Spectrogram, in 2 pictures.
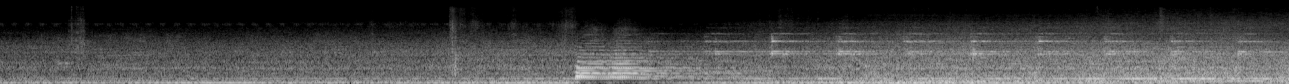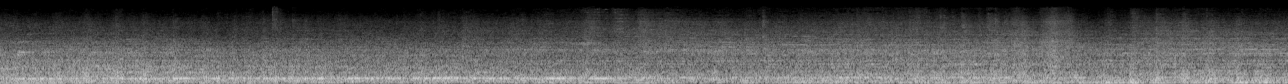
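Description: Freight train passing with diesel locomotives in the lead. The air horn starts suddenly about six seconds in and is held for several seconds over the engine rumble. Then comes the steady rolling clatter of tank cars going by.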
